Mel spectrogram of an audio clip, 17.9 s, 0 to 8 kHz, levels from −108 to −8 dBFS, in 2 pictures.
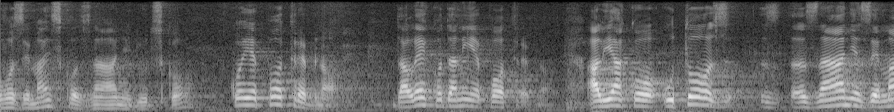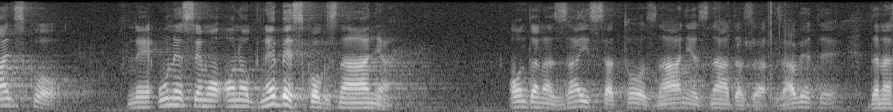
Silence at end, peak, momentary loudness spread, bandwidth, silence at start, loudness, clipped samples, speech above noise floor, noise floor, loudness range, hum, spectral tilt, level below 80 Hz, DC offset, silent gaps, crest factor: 0 s; -8 dBFS; 17 LU; 8 kHz; 0 s; -29 LUFS; under 0.1%; 31 dB; -60 dBFS; 6 LU; none; -5.5 dB/octave; -64 dBFS; under 0.1%; none; 22 dB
